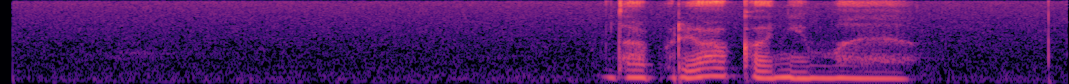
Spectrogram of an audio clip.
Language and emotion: Russian, sad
